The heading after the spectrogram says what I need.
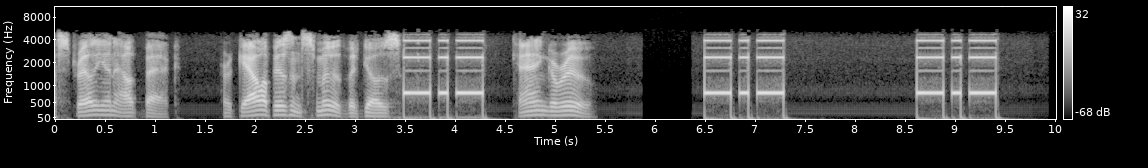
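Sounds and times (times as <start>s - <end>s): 
speech: 0.0s - 3.6s, 4.6s - 5.5s
Morse code keyer beeping out the letter K: 3.5s - 4.4s, 6.5s - 7.4s, 8.6s - 9.5s.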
